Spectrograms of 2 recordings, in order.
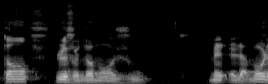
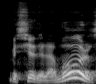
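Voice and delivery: higher, louder exclamation of surprise; startled cry; 6 semitones higher, 9 dB louder, faster than usual. A narrator's reading. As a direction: exclaim with a jolt. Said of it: "s'écria Coconas avec un soubresaut". (cri de surprise, en sursautant)

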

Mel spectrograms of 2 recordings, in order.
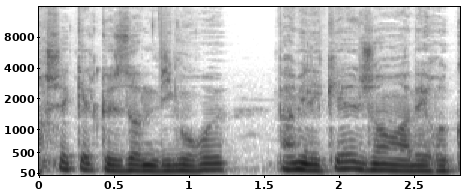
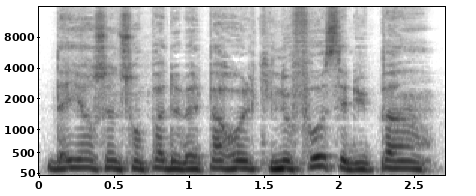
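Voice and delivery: raised, higher-pitched ringleader's protest; shouted retort; 7 semitones higher, 3 dB louder than usual. A narrator's reading. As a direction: call it out for the mob behind you. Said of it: "cria le charron d'une voix formidable". (protestation criée)

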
